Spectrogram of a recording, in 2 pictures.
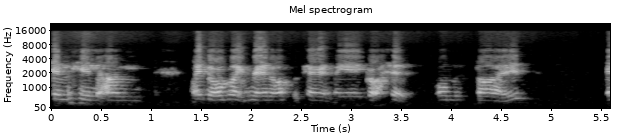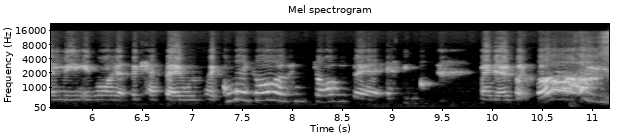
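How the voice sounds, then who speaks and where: A woman with a New Zealand accent speaks at a moderate pace in a fairly high, bright and sharp voice, her pitch swinging very widely and her loudness rising and falling a lot. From New Zealand, Samoan heritage. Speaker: podcast guest, friend of host. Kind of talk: casual chat.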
